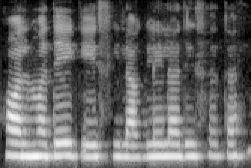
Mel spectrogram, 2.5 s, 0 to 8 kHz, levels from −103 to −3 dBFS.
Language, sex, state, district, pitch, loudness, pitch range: Marathi, female, Maharashtra, Washim, 220 Hz, -16 LUFS, 215-225 Hz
